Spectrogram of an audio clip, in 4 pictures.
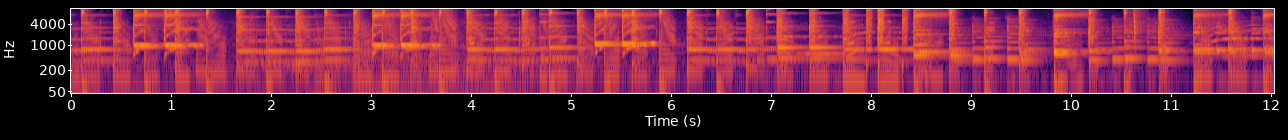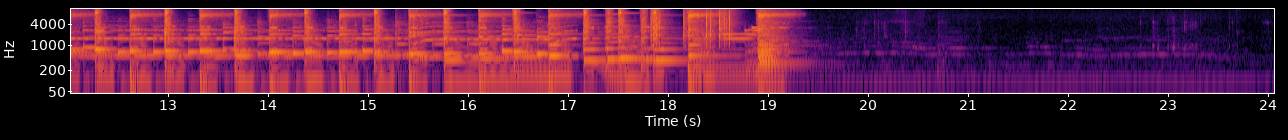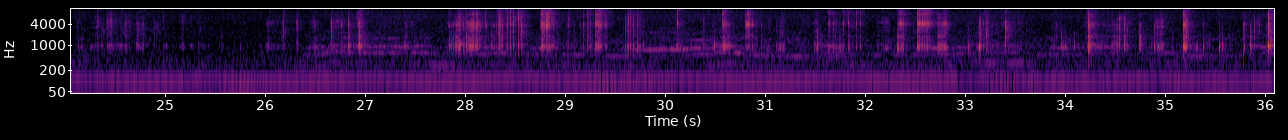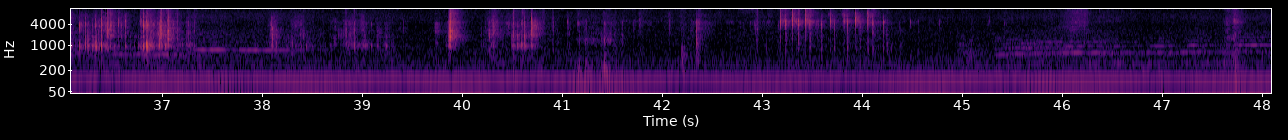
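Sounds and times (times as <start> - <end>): plastic toy parts clicking: 17.7 - 18.8, 22.7 - 41.1, 41.7 - 44.6.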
